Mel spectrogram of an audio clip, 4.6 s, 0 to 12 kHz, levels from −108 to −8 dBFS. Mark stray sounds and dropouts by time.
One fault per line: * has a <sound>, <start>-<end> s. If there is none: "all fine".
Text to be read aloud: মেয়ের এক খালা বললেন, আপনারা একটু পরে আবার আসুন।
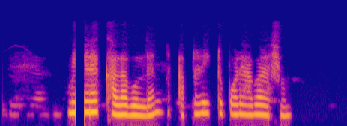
* has a dropout, 1.0-1.1 s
